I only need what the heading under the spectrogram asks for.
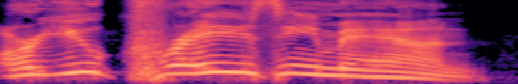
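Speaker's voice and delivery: mock very high, stretched-out, drawn-out scream. Retelling how Joel screamed in the speaker's face: imitating Joel screaming. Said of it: "So Joel screams in my face".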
